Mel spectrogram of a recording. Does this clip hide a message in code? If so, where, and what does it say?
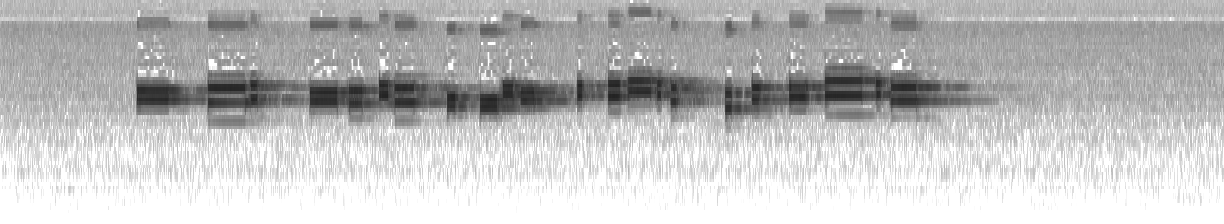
No, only pairs of high tones at irregular times, with room echo.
